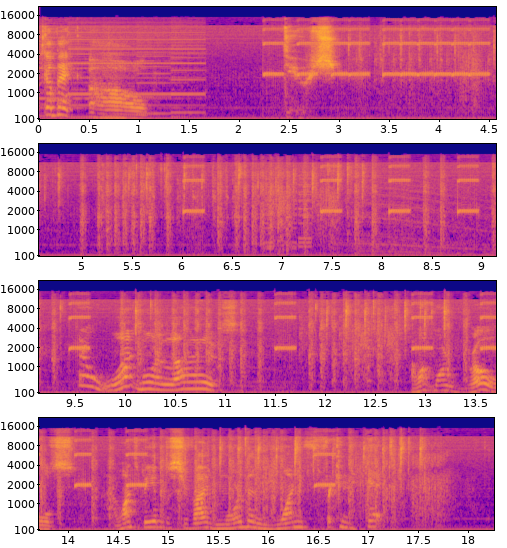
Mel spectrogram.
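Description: Chirpy electronic game music warbles up and down.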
